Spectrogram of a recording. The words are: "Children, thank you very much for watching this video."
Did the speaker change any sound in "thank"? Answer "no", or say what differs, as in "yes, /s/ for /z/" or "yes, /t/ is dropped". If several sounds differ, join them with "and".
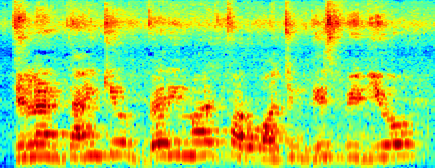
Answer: yes, /t/ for /θ/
